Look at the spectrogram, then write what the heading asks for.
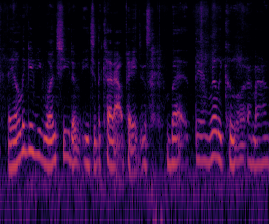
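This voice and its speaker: The voice has a dark, mellow tone, moves at a fairly slow pace and shows ordinary pitch variation. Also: woman. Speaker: scrapbooking hobbyist. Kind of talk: casual talk to camera.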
